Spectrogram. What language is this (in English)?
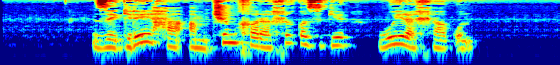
Abkhazian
